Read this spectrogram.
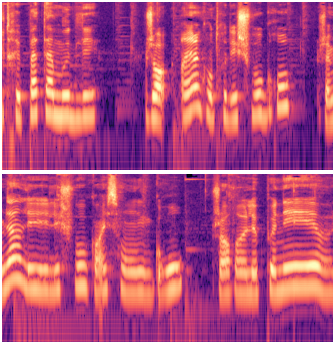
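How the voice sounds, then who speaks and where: A woman's voice: a little high, a little mellow. A woman giving casual, rambling commentary as she plays a video game, with many filler words. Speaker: gameplay video creator.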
